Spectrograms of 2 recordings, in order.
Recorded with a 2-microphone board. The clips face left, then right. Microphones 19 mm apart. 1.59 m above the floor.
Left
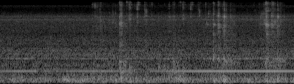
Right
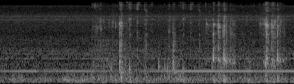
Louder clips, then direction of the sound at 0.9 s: Right 2 dB; 50° right (ahead or behind).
